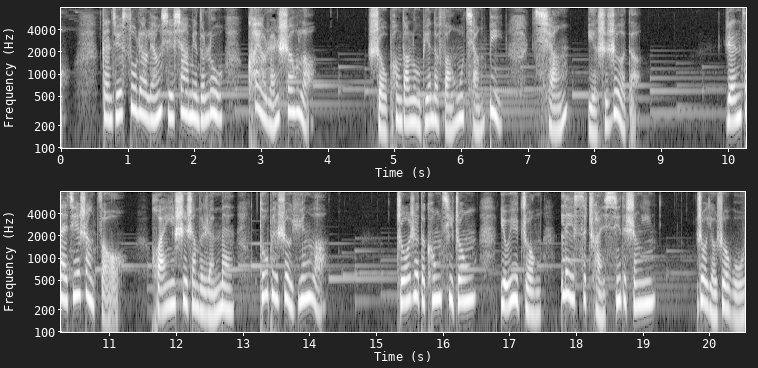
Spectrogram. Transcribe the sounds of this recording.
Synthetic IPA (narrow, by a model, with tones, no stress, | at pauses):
ka˨˩nt͡ɕɥɛ˧˥su˥˧ljɑ˥˩ʊljɑ˧˥ŋɕjɛ˧˥ɕja˥˧mjɛ˥˩nd̪ə˩lu˥˩kʰa˥˩ɪjɑ˨˩ɻa˧˥nʂɤ˥ŋlə˨ | ʂo˨˩ʊpʰɤ˥˧ŋt̪ɑ˥˧ʊlu˥˩pjɛ˥nd̪ə˨fɑ˧˥ŋu˥˩t͡ɕʰjɑ˧˥ŋpi˥˩t͡ɕʰjɑ˧˥ŋjɛ˨˩ʂɻ̩˥˧ɻɤ˥˩d̪ə̰˩ | ɻə˧˥nt͡sa˥˧ɪt͡ɕjɛ˥ʂɑ˥˩ŋt͡so̰˨˩˦ʊ | xwa˧˥ni˧˥ŋʂɻ̩˥˧ʂɑ˥˩ŋd̪ə˩ɻə˧˥nmə˨nt̪o˥ʊpe˥˧ɪɻɤ˥˩i˥nlə˨ | ʈ͡ʂwɔ˧˥ɻɤ˥˩d̪ə˩kʰʊ˥ŋt͡ɕʰi˥˩ʈ͡ʂʊ˥ŋjo˨˩ʊi˥˩ʈ͡ʂʊ˨˩ŋ | le˥˧ɪsɹ̩˥˩ʈ͡ʂʰwa˨˩nɕi˥d̪ə˨ʂɤ˥ŋi˥n | ɻɔ˥˩jo˨˩ʊɻɤ˥˩u˧˥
